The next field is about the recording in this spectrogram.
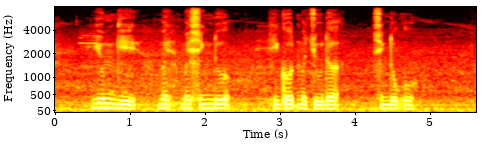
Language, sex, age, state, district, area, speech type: Manipuri, male, 30-45, Manipur, Churachandpur, rural, read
